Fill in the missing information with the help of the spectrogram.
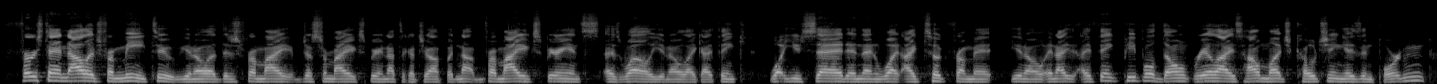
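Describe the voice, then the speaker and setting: A man's voice: mid-range voice, steady tone, moderate pace, few pauses. A man with a mid-range voice hosts a casual interview. His sound is dry, with little room echo. He phrases things loosely and informally, in an agreeable conversational way. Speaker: interviewer, podcast host.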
